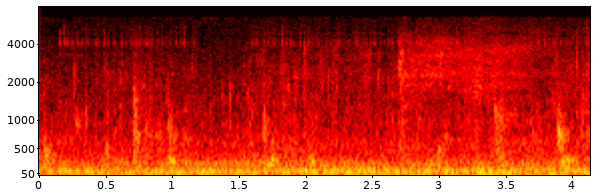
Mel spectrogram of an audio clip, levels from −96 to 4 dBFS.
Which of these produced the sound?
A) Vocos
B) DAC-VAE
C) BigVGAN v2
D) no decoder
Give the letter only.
D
